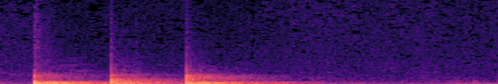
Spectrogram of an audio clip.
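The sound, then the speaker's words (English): Three firm knocks on a wooden hotel suite door, number five, evenly spaced, each with a dull thud and short decay, followed by quiet room tone. “Yeah, yeah, I'll knock.”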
